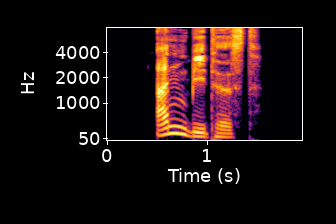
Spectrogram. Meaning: inflection of anbieten: 1. second-person singular dependent present 2. second-person singular dependent subjunctive I
- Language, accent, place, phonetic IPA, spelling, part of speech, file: German, Germany, Berlin, [ˈanˌbiːtəst], anbietest, verb, De-anbietest.ogg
